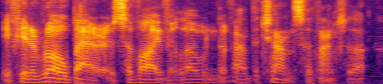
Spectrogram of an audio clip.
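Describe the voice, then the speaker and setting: A man's voice: on the low side, steady tone, very fast, gravelly, bright, forceful tone, dry recording. A man acting as game master, casually narrating a tabletop game.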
